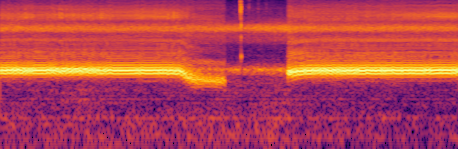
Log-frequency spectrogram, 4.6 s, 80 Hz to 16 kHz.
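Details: Periodical cicada, Magicicada septendecim of Brood II, calling on bark in 2013: a loud steady buzzing drone that drops in pitch and fades, a near-silent pause of about half a second, then the drone resumes at full strength.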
